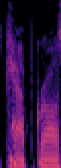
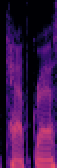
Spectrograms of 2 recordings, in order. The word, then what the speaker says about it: Capgras: there's a condition and it gets pronounced differently uh it's pronounced sometimes capgras syndrome or capgras syndrome and it's where you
